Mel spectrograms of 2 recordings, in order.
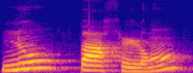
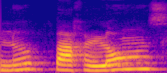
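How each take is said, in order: First: No final s sound is pronounced at the end. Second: A final s sound is pronounced at the end. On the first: The speaker calls it right. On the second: The speaker calls it wrong.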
